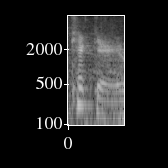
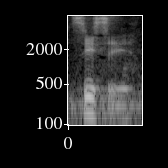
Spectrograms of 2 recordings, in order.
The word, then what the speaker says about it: CC: It's not Keke, right? Like it's gonna have to be CC.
